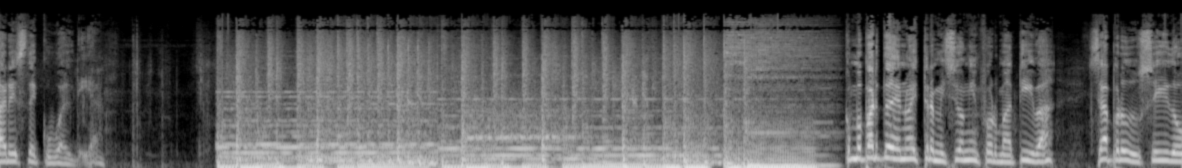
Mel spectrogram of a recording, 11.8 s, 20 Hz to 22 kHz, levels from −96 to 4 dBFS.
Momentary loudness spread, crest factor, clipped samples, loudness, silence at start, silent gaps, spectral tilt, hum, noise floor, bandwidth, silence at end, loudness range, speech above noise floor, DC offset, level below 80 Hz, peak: 10 LU; 12 dB; under 0.1%; -17 LUFS; 0 s; none; -5.5 dB/octave; none; -58 dBFS; 13.5 kHz; 0 s; 3 LU; 40 dB; under 0.1%; -18 dBFS; -4 dBFS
